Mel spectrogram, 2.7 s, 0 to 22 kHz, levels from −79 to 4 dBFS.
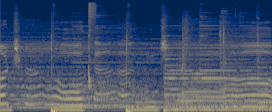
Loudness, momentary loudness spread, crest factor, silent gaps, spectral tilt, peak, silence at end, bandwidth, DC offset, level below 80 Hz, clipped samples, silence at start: -25 LUFS; 4 LU; 14 dB; none; -5.5 dB/octave; -10 dBFS; 0 s; 19.5 kHz; under 0.1%; -34 dBFS; under 0.1%; 0 s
